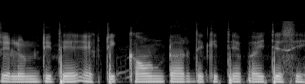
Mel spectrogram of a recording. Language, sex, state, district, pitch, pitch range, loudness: Bengali, male, Assam, Hailakandi, 125 Hz, 125-130 Hz, -19 LUFS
